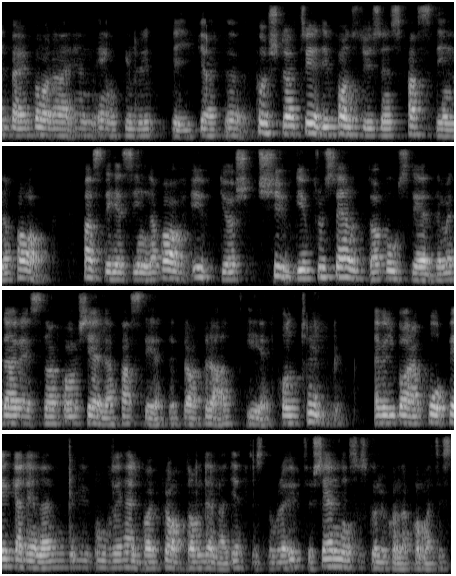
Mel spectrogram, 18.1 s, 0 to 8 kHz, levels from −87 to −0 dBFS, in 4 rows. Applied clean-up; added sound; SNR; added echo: neural mask model DeepFilterNet 3.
